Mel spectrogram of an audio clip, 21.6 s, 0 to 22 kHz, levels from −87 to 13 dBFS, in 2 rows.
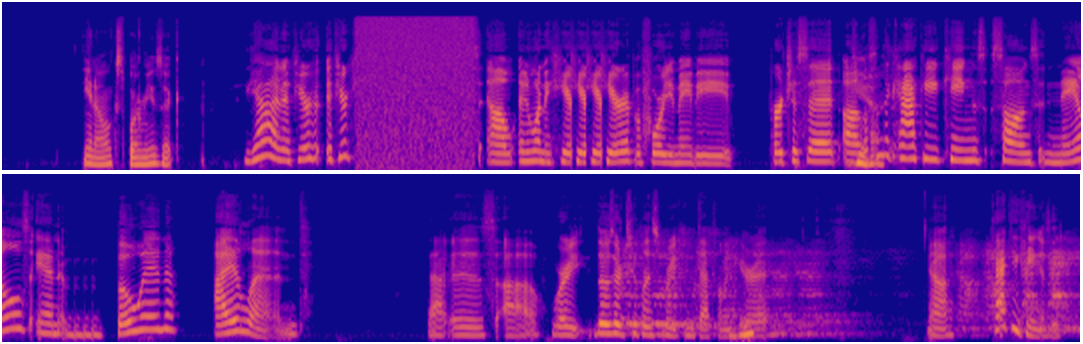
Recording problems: echo of what is said; noticeable; from 17 s on; 260 ms later, 10 dB below the speech
audio cutting out; filled with static; at 3.5 s for 1 s
audio stuttering; at 5.5 s and at 11 s

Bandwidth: 14.5 kHz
